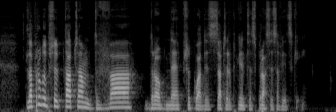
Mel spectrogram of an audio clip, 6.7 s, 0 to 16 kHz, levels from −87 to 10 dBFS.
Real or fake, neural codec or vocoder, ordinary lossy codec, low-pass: real; none; Opus, 24 kbps; 14.4 kHz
